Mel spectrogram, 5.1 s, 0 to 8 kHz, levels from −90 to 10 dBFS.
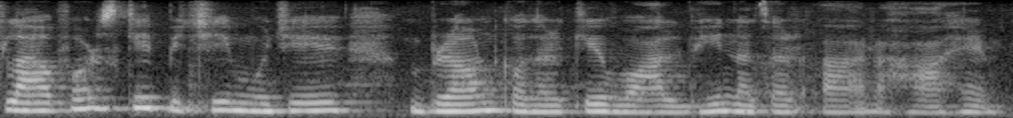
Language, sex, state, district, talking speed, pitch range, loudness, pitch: Hindi, female, Arunachal Pradesh, Longding, 155 wpm, 160-205 Hz, -18 LUFS, 180 Hz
